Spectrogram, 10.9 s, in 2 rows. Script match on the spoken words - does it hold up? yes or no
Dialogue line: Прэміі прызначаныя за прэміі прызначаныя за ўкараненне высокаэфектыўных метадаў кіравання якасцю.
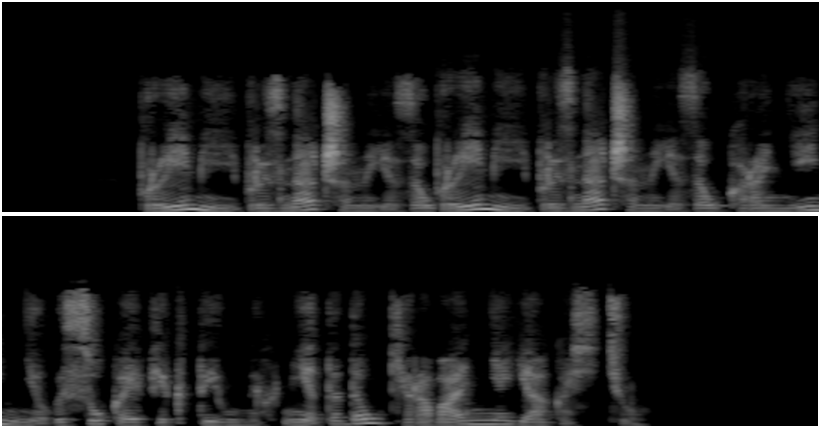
yes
